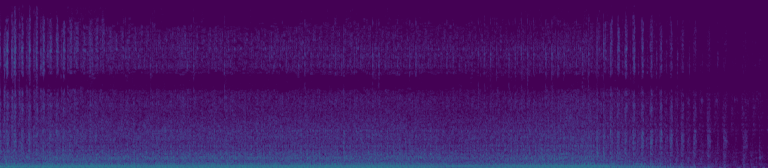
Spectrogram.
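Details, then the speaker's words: Toro mower found unused, with clogged, collapsed air filter, cold start after priming the carb: engine runs evenly a few seconds, then sags and dies once the prime is used up; choke flap not closing for cold start. "So, if you didn't notice it, the choke flap was not closed like it should be for a cold start. That's why we need to prime it to start it."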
